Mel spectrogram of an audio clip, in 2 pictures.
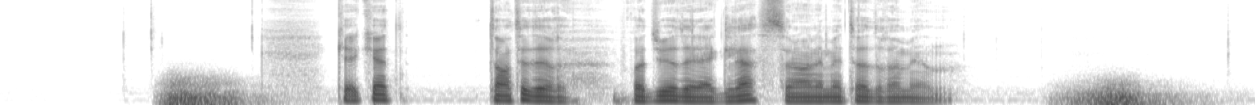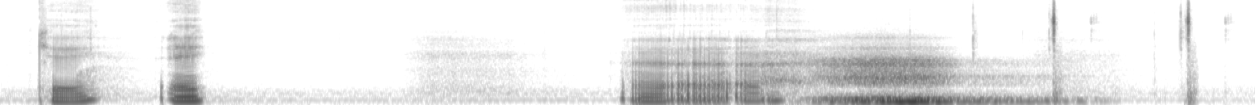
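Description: A young man talks with animation close to a microphone.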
